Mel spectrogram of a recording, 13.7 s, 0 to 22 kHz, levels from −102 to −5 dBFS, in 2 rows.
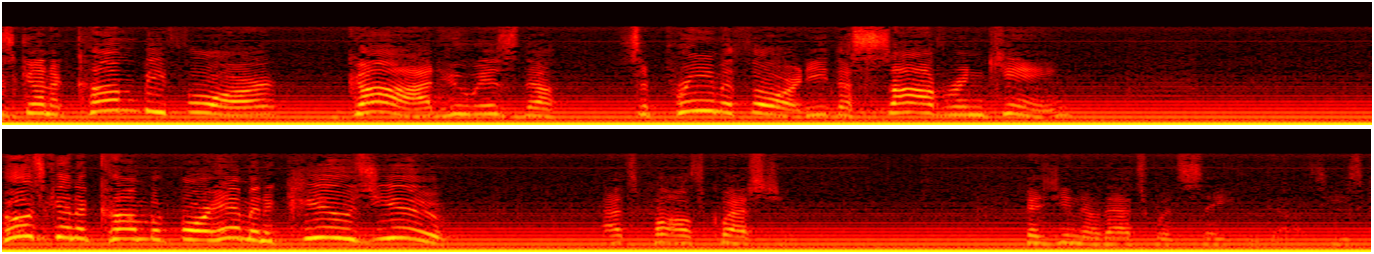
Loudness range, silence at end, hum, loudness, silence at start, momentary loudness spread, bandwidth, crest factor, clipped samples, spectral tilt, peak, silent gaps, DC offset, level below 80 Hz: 8 LU; 0 s; none; -44 LUFS; 0 s; 14 LU; 10.5 kHz; 18 dB; under 0.1%; -5.5 dB/octave; -24 dBFS; none; 1%; -54 dBFS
